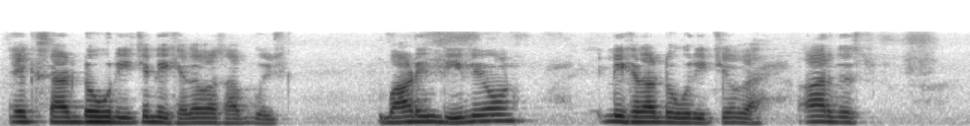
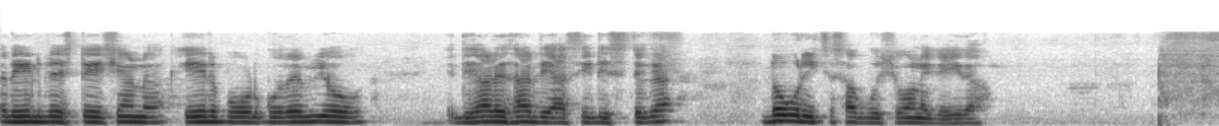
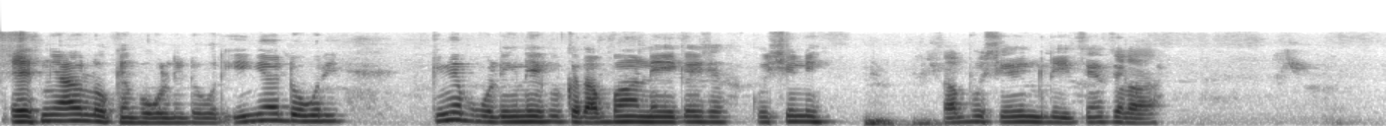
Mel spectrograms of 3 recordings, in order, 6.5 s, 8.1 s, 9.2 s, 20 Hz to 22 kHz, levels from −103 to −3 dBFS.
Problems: none marked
